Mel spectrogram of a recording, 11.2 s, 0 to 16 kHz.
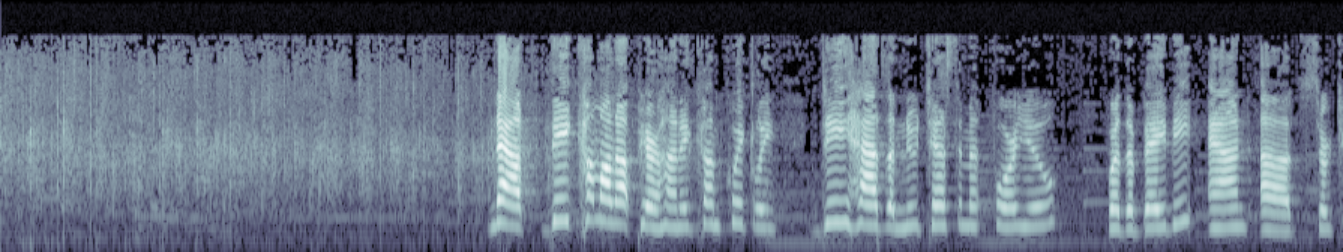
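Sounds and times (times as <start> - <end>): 
audience applauding after a blessing: 0.0 - 4.1
speech: 4.1 - 11.1.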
